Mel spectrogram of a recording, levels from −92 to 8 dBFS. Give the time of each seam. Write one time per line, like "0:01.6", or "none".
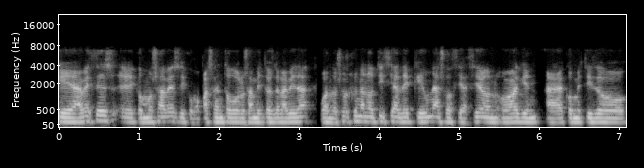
none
